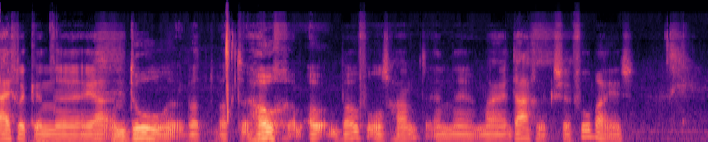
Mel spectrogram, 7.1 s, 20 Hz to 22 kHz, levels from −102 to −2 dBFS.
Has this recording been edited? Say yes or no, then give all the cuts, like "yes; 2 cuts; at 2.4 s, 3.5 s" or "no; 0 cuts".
no; 0 cuts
